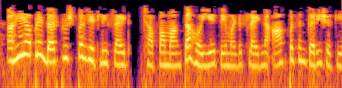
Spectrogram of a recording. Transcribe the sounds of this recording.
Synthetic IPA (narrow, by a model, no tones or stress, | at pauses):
əɦĩapɽ̃eɖ̪əɾpɾuʃʈ̚pəɾd͡ʒeʈlislaiɖt͡ʃʰapʋamãŋɡ̚t̪aɦoiet̪emaʈ̬eslaiɖna̰ʔãk̚ʰpəsənd̪̚kəɾiʃəkje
